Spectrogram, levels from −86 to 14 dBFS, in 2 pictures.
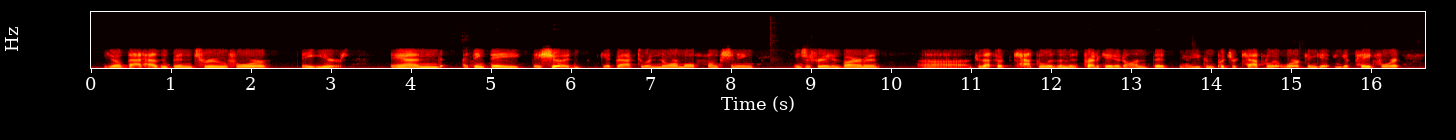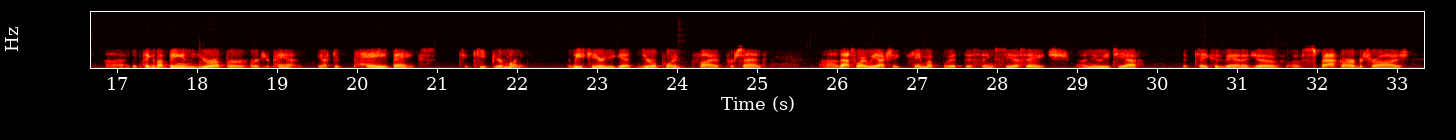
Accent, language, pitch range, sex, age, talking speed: American, English, 115-125 Hz, male, 40-59, 170 wpm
